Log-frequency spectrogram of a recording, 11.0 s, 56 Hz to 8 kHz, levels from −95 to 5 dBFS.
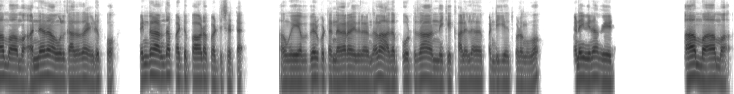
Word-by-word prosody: ஆமாமா. 120 Hz, -5 st, +3 dB
அந்நேரம் 135 Hz, +5 st, +4 dB
அவங்களுக்கு 120 Hz, -2 st, +1 dB
அததான் 115 Hz, +1 st, 0 dB
எடுப்போம். 115 Hz, +1 st, -5 dB, 0.4 s
பெண்களா 140 Hz, +4 st, +3 dB
இருந்தா 140 Hz, +2 st, +1 dB
பட்டு 125 Hz, -1 st, -1 dB
பாவாட, 125 Hz, 0 st, +3 dB
பட்டு 110 Hz, -1 st, -4 dB
சட்ட. -, -, -6 dB, 0.6 s
அவுங்க 110 Hz, +1 st, -1 dB
யபேர்ப்பட்ட 120 Hz, +2 st, -1 dB
நகர 115 Hz, +2 st, +3 dB
இதுல 110 Hz, 0 st, -2 dB
இருந்தாலும் 115 Hz, +4 st, +1 dB
அத 110 Hz, 0 st, 0 dB
போட்டு 115 Hz, -1 st, -4 dB
தான் 125 Hz, 0 st, +3 dB
அன்னைக்கு 110 Hz, -1 st, -3 dB
காலையில 110 Hz, +1 st, -2 dB, 0.2 s
பண்டிகைய 105 Hz, 0 st, -5 dB
தொடங்குவோம். 100 Hz, 0 st, -4 dB, 0.5 s
மனைவினா 125 Hz, +2 st, +2 dB
வேட் 110 Hz, -1 st, 0 dB, 1.1 s
ஆமா 130 Hz, -4 st, +5 dB
ஆமா. 115 Hz, -3 st, 0 dB
115 Hz, 145 wpm, -22 LUFS, 110-125 Hz, 1.1 s, ஆமா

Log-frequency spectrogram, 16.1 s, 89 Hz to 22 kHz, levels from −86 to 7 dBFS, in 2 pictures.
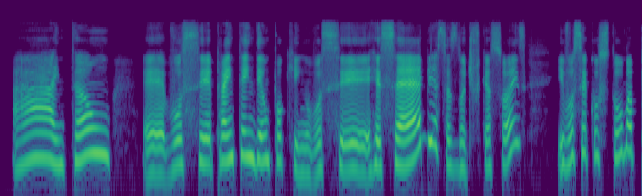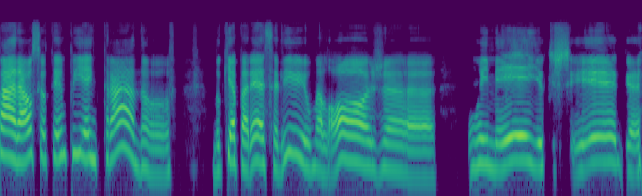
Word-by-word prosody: Ah, 255 Hz, +4 st, 0 dB
então, 275 Hz, +6 st, -2 dB, 0.4 s
eh, 175 Hz, 0 st, -1 dB
você 225 Hz, +5 st, -3 dB
para 245 Hz, +2 st, +2 dB
entender 265 Hz, -2 st, -1 dB
um 250 Hz, -, -4 dB
pouquinho, 205 Hz, -8 st, -9 dB
você 195 Hz, +1 st, -3 dB
recebe 225 Hz, -, +3 dB
essas 215 Hz, -, -8 dB
notificações 220 Hz, -, -7 dB, 0.4 s
e -, -, -7 dB
você 275 Hz, +7 st, -5 dB
costuma 280 Hz, +3 st, -5 dB
parar 270 Hz, -6 st, +8 dB
o -, -, +1 dB
seu 265 Hz, -3 st, -5 dB
tempo 270 Hz, +4 st, -4 dB
e 300 Hz, -1 st, -1 dB
entrar 265 Hz, +4 st, +2 dB
no 170 Hz, -5 st, -6 dB, 0.6 s
no 185 Hz, +1 st, -9 dB
que 185 Hz, -, -1 dB
aparece 225 Hz, -1 st, +2 dB
ali 275 Hz, +3 st, -3 dB
uma 200 Hz, -1 st, -3 dB
loja, 215 Hz, -2 st, +2 dB, 1.0 s
um 205 Hz, +4 st, -6 dB
email 225 Hz, +1 st, +2 dB
que -, -, -10 dB
chega? 220 Hz, -2 st, 0 dB
235 Hz, 120 wpm, -22 LUFS, 205-265 Hz, 1.0 s, parar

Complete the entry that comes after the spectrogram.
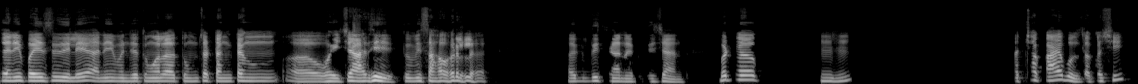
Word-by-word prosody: त्यानी 170 Hz, +1 st, +5 dB
पैसे 170 Hz, +1 st, +4 dB
दिले 165 Hz, 0 st, +3 dB
आणि 155 Hz, -2 st, 0 dB
म्हणजे 150 Hz, 0 st, -2 dB
तुम्हाला 155 Hz, 0 st, +3 dB
तुमचं 150 Hz, +2 st, -2 dB
टंग, 150 Hz, -1 st, +1 dB
टंग 160 Hz, -1 st, 0 dB
अ, 135 Hz, -5 st, -2 dB
व्हायच्या 145 Hz, +3 st, +4 dB
आधी 155 Hz, -2 st, +5 dB
तुम्ही 150 Hz, 0 st, -3 dB
सावरलं. 155 Hz, 0 st, 0 dB, 0.8 s
अगदी 150 Hz, +3 st, -5 dB
छान, 145 Hz, -4 st, -3 dB
अगदी 135 Hz, 0 st, -10 dB
छान. 125 Hz, -5 st, -2 dB, 0.4 s
बट 205 Hz, +1 st, -2 dB
अ 210 Hz, -, +5 dB, 0.7 s
हं, 155 Hz, -1 st, -6 dB
हं. 170 Hz, +5 st, -7 dB, 1.7 s
अच्छा. 200 Hz, -, -6 dB
काय 190 Hz, +2 st, +2 dB
बोलता 165 Hz, -10 st, -4 dB
कशी? 205 Hz, +10 st, -6 dB
155 Hz, 135 wpm, -22 LUFS, 150-170 Hz, 1.7 s, त्यानी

